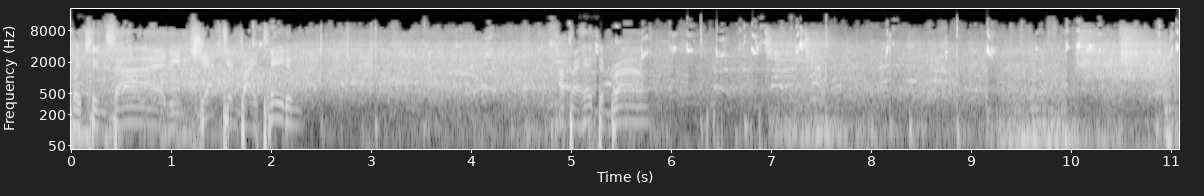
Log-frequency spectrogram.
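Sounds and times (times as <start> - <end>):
sneaker squeaks: 4.8 - 11.0.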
